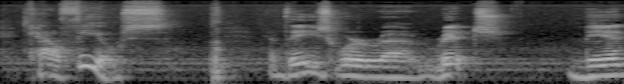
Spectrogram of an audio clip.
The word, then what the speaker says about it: caudillos: It looks like it's Caudillos to us, but as the book told you, in Spanish it's pronounced Caltheos.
